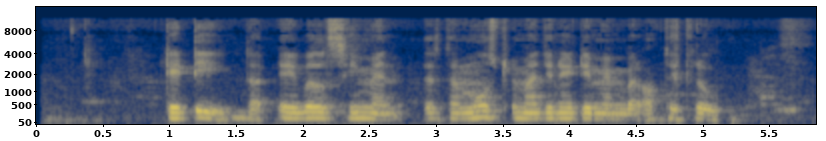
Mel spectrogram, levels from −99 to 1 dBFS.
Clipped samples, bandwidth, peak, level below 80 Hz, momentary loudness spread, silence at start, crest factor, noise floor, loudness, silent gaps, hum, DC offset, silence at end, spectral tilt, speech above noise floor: under 0.1%; 11.5 kHz; -8 dBFS; -62 dBFS; 13 LU; 0.95 s; 18 dB; -60 dBFS; -27 LUFS; none; none; under 0.1%; 0.15 s; -5.5 dB/octave; 34 dB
